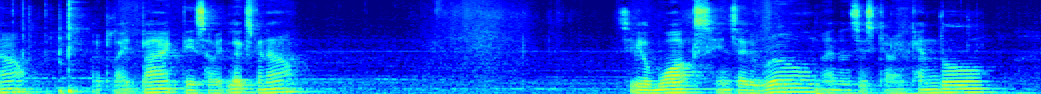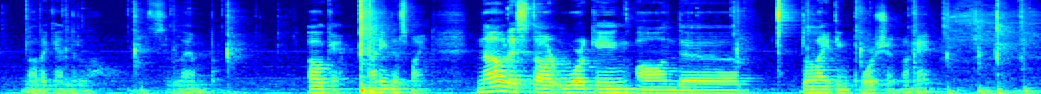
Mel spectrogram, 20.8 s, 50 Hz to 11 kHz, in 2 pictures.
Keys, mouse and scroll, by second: 0.1 middle click, 0.5 space, 10.7 shift+middle click, 11.1-11.7 ctrl+middle drag, 11.9 shift+middle click, 12.3 ctrl+middle click, 13.9 space, 15.4-16.6 drag, 17.3 ctrl+middle click, 17.9 shift+middle click, 18.6 ctrl+middle click, 19.1 shift+middle click, 19.9 shift+middle click, 20.2 alt+shift+a, 20.4-20.8 ctrl+middle drag.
